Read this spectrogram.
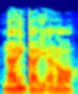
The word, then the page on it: nariñ-kari alo: Apatani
